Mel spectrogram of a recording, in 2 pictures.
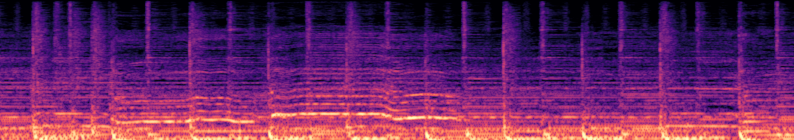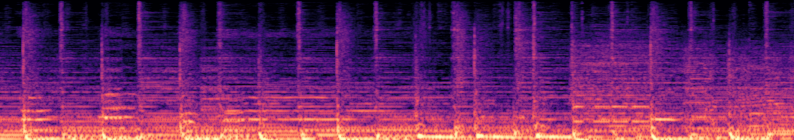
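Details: A steady rock-pop song with a driving beat and a sung melody plays without a break, and no animal sound can be heard.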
